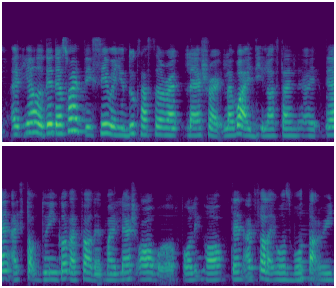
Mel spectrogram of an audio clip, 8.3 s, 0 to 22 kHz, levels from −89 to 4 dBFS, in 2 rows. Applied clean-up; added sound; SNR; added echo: neural mask model DeepFilterNet 3.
